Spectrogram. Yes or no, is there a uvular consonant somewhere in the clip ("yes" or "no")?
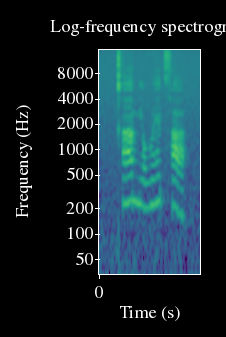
no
